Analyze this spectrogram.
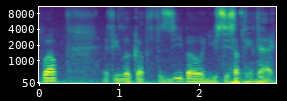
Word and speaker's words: Fezibo: I've heard people pronounce it differently. It's F-E-Z-I-B-O. I like to say Fezibo because it sounds awesome. So if that's not how you pronounce it, it should be.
